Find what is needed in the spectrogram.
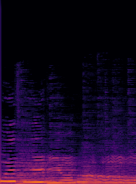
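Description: Countertenor singing a Baroque opera aria with vibrato, accompanied by a period-instrument orchestra. A held note gives way to a short descending line about half a second in.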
